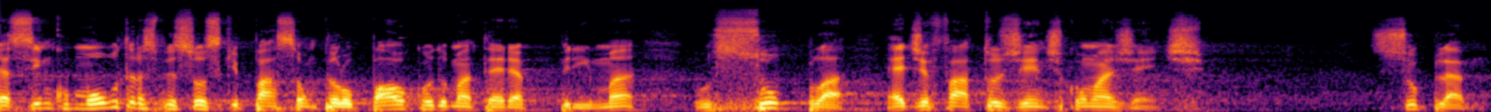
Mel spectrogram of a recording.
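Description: A man hosting a talk show on a studio stage, joking with his guest and reading out quiz lines slowly with heavy stress. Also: medium pitch, darkish tone. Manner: jokey, reads lines slowly and stresses them. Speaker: host. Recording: long hall reverb.

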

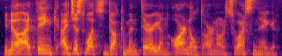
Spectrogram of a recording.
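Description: A man with a slightly raised voice explains things earnestly in a relaxed podcast interview. He often restarts a thought halfway and circles back to make his point. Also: fairly high pitch, fast. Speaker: podcast guest, YouTube strategist. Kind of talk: casual conversational interview.

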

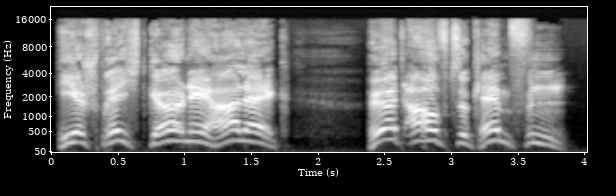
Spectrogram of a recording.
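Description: A man voicing a gruff, emotional male veteran warrior who booms when he calls out, in an audiobook. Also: sing-song, normal speed, dry recording, studio quality, full character voice. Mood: shouting. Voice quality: loud, booming when calling out.

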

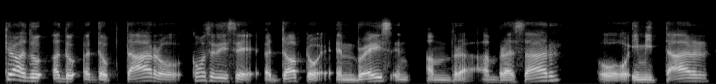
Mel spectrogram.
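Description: A man with English as his first language talks in beginner Spanish, slowly and haltingly, reaching for words and dropping into English phrases. His voice has a gravelly, creaky edge. The recording is dry, a little dull and lo-fi. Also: medium pitch, animated, dry recording. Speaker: Spanish learner. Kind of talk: casual conversation practice.

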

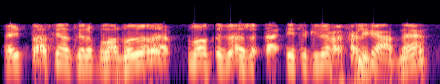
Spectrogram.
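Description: A ham radio operator chatting casually over a two-way radio, relaxed and chuckling now and then. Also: male voice, sits high, a little fast, creaky, no room sound. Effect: transmitted over a two-way radio. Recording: narrow tinny radio transmission.

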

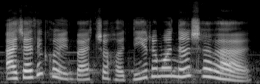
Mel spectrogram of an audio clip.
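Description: A woman voicing a brisk, caring farm mother who hurries her children along in a children's storybook. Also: sits high, big pitch swings, a bit bright, soft background music, pitched above the performer's own voice, full character voice.

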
